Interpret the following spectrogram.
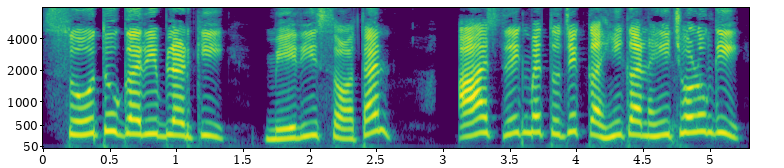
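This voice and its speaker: A spiteful, scheming young wife in a cartoon story, put on by a woman. She talks slyly in a high, very bright voice that sounds dry and close. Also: unhurried, no room sound. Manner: sly, spiteful. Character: scheming greedy young elder daughter-in-law.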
